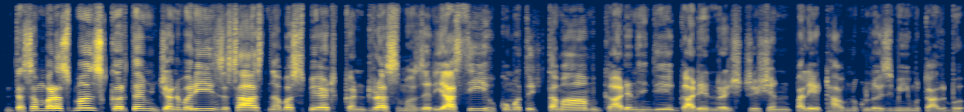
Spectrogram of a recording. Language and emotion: Kashmiri, neutral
